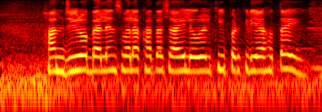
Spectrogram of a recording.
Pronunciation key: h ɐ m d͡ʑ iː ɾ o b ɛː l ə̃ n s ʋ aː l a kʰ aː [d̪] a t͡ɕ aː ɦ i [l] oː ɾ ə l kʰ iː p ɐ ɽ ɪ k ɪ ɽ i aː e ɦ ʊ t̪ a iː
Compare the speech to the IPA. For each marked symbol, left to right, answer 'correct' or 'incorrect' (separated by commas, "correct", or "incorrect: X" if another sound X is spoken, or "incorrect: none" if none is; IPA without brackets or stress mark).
incorrect: t̪, correct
